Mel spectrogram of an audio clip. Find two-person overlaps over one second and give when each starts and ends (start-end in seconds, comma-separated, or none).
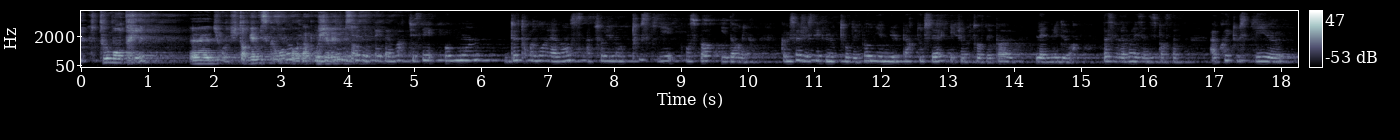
2.9-4.2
